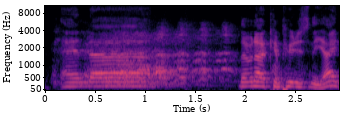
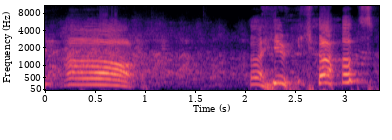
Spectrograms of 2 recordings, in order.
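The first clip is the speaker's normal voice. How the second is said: slow, high, loud taunting; sing-song schoolyard jeer; loud drawn-out mocking kid; 6 semitones higher, 11 dB louder, much slower than usual. Kids mocking dad.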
